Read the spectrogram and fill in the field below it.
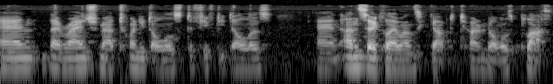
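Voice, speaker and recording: The speaker is a man with an Australian accent. He talks at a fairly quick pace. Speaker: coin investing video host. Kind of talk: tutorial. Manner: casual, hesitant with many fillers.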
